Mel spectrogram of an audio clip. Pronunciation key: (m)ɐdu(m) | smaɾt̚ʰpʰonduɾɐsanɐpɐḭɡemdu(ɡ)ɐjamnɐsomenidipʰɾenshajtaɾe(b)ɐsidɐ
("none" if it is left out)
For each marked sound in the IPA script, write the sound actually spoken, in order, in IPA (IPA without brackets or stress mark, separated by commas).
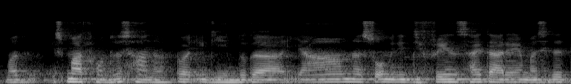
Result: m, none, ɡ, m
